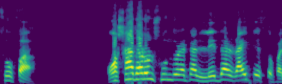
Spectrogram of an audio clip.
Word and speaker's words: Leatherette: sofa অসাধারণ সুন্দর একটা লেদার রাইটের সোফা লেদার রাইট উচ্চারণটা কিন্তু নট লেদার আমি বারবার বলি মার্কেটে যা শুনবেন লেদার লেদার লেদার করে যায় একটাও লেদার না পিওর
